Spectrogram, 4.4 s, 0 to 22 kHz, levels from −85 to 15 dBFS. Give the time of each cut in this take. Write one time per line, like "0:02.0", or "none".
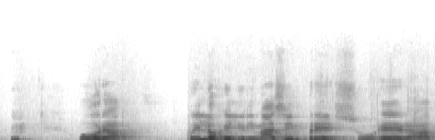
0:01.9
